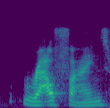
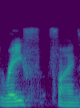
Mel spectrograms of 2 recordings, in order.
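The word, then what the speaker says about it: Ralph Fiennes: and then you have Ralph finds Rafe finds I believe is how he pronounces it playing Chef slowik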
